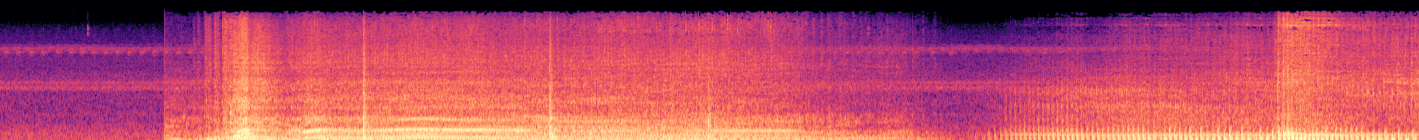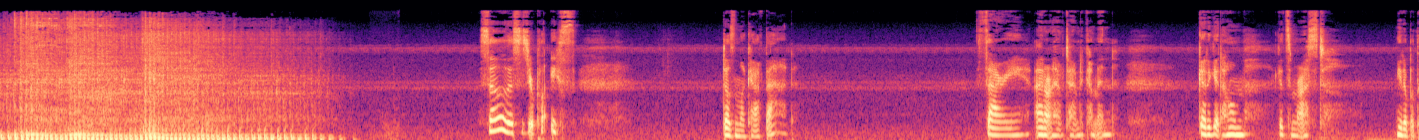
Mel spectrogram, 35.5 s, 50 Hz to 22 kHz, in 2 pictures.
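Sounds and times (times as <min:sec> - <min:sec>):
motorcycle starting and riding off carrying a passenger: 0:02.1 - 0:11.7, 0:12.4 - 0:22.1
speech: 0:23.9 - 0:25.0, 0:26.8 - 0:27.7, 0:30.1 - 0:32.0, 0:32.7 - 0:34.5, 0:35.2 - 0:35.4.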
